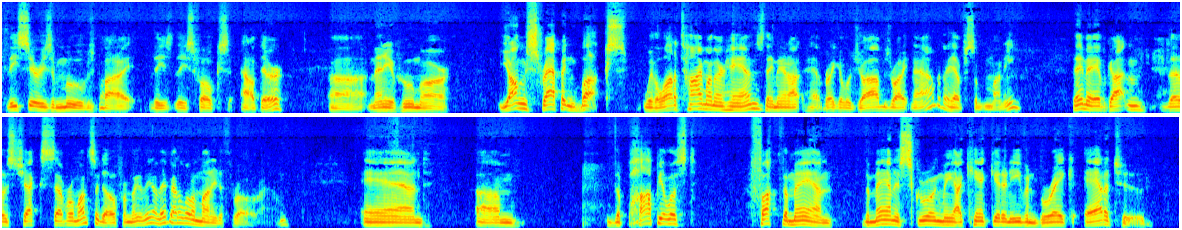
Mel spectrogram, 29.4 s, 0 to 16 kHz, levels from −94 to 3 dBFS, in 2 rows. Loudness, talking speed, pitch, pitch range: -21 LUFS, 160 wpm, 110 Hz, 95-130 Hz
